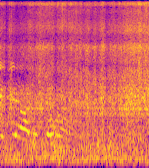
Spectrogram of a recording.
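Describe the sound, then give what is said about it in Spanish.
Loud, steady roar of wind buffeting the microphone over churning, rough sea water around a fishing boat, continuous throughout with no pauses, and a faint voice briefly audible beneath the noise. “Está, bravo, está bravo el mar, ¿eh?”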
